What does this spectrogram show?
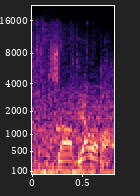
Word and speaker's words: Zavjalova: Zavjalova.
